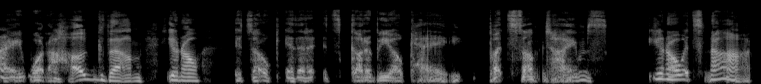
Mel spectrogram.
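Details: Woman in her mid-60s, former choir singer and special education teacher, with neurological spasmodic dysphonia involving the basal ganglia, plus essential tremor; affects vowels and weakens the voice; treated with Botox injections to the vocal cords; spasmodic dysphonia.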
